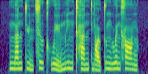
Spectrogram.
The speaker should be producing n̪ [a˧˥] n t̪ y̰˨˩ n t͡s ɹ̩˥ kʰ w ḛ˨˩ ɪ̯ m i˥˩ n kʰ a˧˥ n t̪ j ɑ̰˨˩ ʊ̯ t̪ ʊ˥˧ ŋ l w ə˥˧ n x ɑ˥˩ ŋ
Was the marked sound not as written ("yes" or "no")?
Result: no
